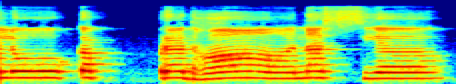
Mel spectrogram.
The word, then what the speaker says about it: लोकप्रधानस्य: आवाज आनी चाहिए कैसे लोकप्रधानस्य लोकक प्रधानस प्रधान नस्य नस्य यस नस्य मैंने च पढ़ा नस्य में भी हम क्या कर रहे हैं पहले आधे स की आवाज फिर य की आवाज नस्य मैम आपने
